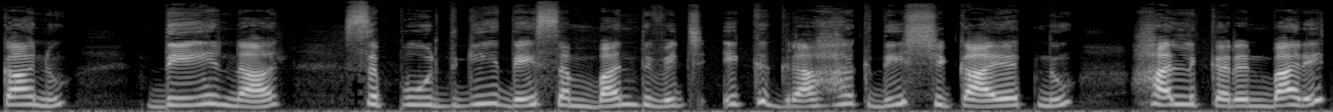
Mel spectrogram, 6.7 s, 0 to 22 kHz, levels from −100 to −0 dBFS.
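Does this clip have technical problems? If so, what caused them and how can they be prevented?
No, this clip has no technical problems, so there is nothing to trace or prevent.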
